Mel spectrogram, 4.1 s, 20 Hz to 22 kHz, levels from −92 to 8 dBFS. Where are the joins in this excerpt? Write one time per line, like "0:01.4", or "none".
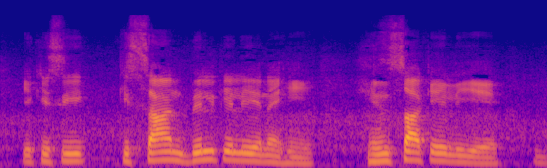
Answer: none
